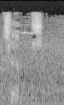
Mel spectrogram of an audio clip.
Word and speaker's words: Thames: Now, Eric spells his name the same way Marcus spells his name, the former Yankee, but Marcus pronounced his name Timms.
